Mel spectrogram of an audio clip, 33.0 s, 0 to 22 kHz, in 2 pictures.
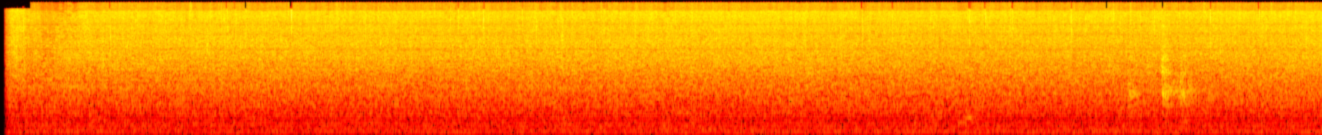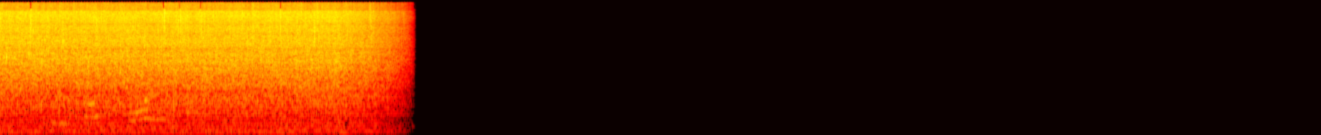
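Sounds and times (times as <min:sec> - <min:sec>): heavy rain falling: 0:00.1 - 0:21.7.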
